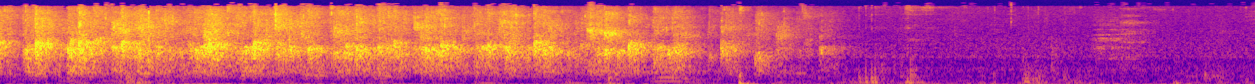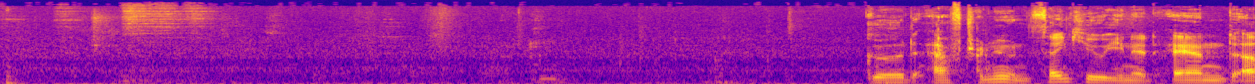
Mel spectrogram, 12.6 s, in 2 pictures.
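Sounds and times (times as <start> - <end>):
audience applause welcoming two speakers at a talk: 0.0 - 4.6
speech: 10.7 - 12.5.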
